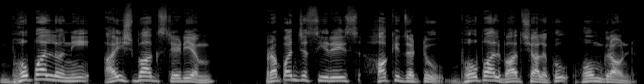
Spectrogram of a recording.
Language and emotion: Telugu, neutral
